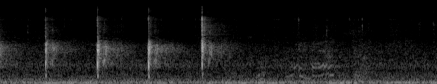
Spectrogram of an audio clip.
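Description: A person clapping their hands, about two claps a second, stopping about two seconds in.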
